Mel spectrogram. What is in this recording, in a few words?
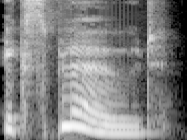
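"explode", English, British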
